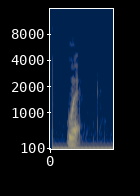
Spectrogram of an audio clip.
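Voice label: "ueh8", Teochew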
